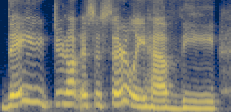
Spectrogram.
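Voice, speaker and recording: A woman's voice: high voice, very animated, normal speed, a little mellow, lo-fi sound. A woman on a podcast panel chatting casually in a candid, playful, self-deprecating way.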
